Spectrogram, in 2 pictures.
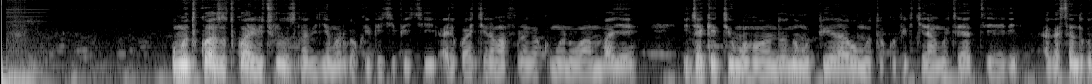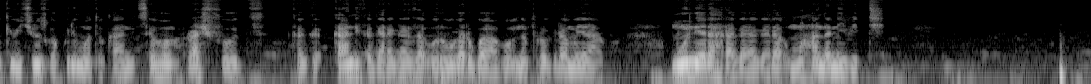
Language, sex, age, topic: Kinyarwanda, male, 25-35, finance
